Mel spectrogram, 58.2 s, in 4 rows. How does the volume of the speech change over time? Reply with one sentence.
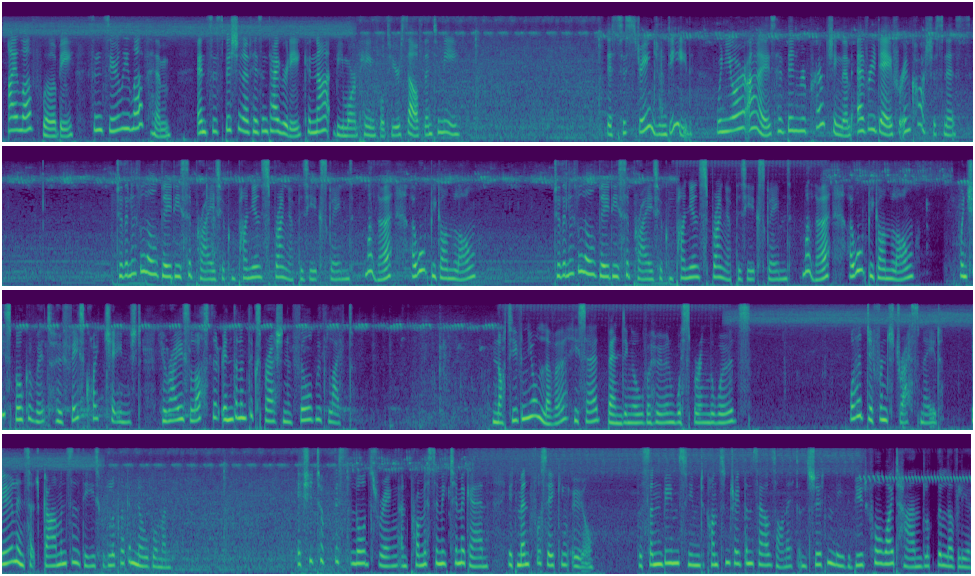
The volume of the speech stays about the same.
